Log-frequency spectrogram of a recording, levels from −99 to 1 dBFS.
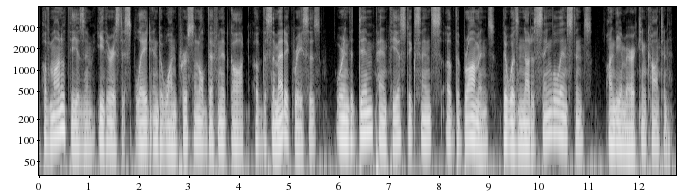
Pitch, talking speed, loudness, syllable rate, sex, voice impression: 95 Hz, 160 wpm, -20 LUFS, 5.1 syllables/s, male, masculine, middle-aged, thick, tensed, soft, muffled, cool, calm, reassuring, wild, kind, modest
